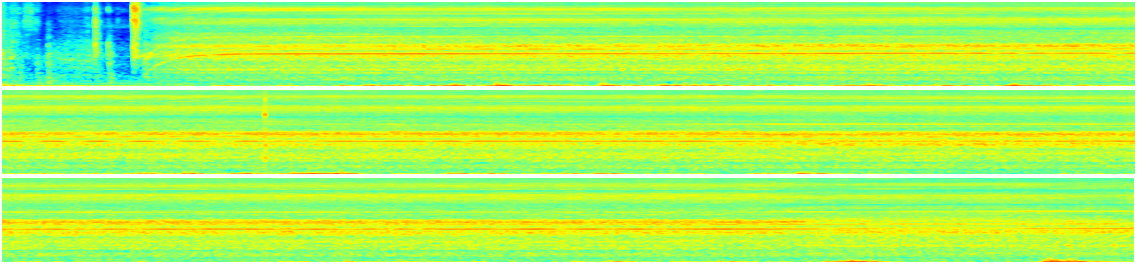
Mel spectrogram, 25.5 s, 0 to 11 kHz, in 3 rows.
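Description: A hair dryer blows shimmer ink spray dry on a craft project, with a steady, loud whoosh that holds for about 25 seconds and no talking.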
